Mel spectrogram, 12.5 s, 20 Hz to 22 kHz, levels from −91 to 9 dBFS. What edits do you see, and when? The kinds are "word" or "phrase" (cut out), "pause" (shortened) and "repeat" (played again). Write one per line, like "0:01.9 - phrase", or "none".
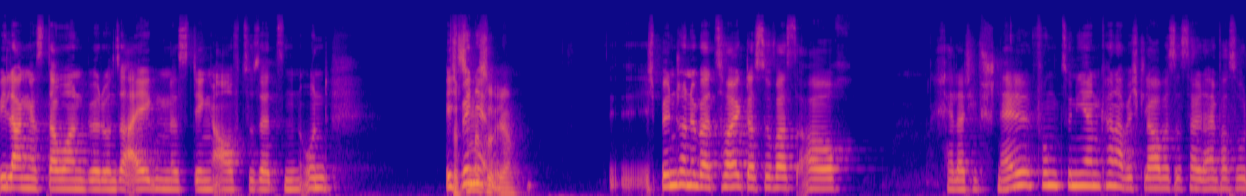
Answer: none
